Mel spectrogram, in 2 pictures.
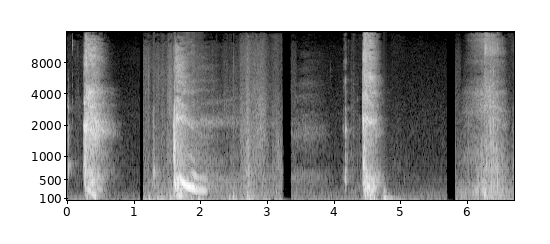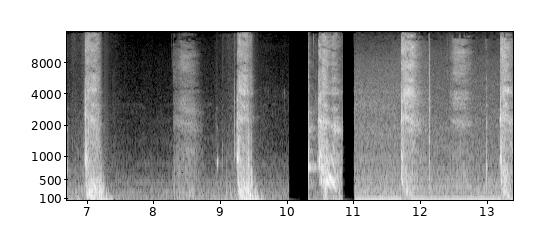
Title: natural sneezing compilation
